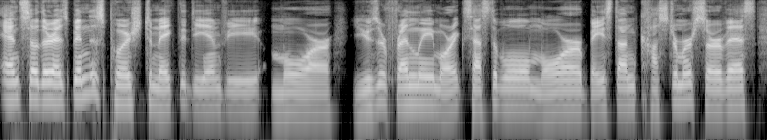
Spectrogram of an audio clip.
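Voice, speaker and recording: A man with a clean, smooth voice in a dry, close recording talks through local news as a podcast co-host. He keeps it conversational and hands questions over to the others. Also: mid-range voice, normal speed, hardly any pauses, no room sound. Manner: conversational, posing questions to co-panelists. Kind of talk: casual news discussion.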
